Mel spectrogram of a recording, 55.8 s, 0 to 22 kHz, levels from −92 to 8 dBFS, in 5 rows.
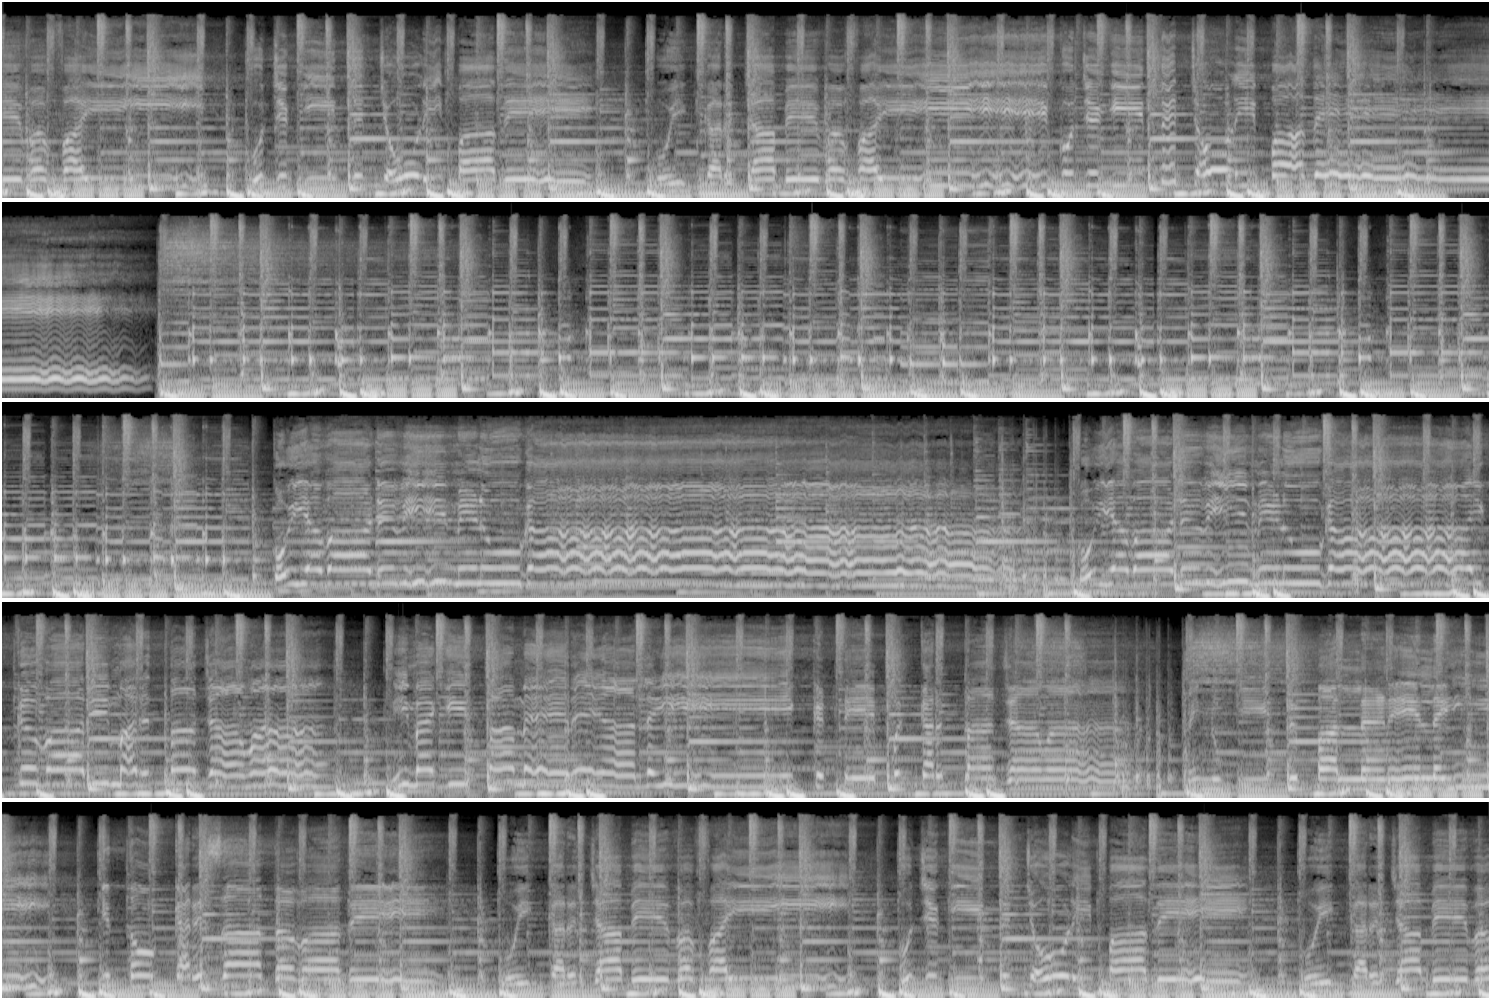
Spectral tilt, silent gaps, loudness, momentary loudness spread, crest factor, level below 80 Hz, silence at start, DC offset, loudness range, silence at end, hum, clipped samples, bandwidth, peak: -4.5 dB/octave; none; -12 LUFS; 3 LU; 12 dB; -16 dBFS; 0 s; 0.8%; 2 LU; 0 s; none; under 0.1%; 17 kHz; 0 dBFS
